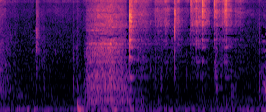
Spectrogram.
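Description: Hands handling wig netting over a canvas wig head: a soft rustle a little over half a second in and a few small light clicks.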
